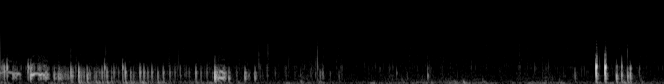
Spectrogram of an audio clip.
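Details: Gurgling, bubbling abdominal rumbles in irregular bursts with quieter gaps: active bowel sounds during a stomachache after Christmas dinner, recorded while the person was sleeping.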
